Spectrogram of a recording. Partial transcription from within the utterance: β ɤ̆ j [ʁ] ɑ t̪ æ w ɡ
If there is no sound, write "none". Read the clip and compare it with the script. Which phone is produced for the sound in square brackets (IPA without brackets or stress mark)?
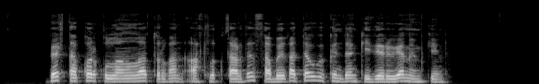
ʁ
